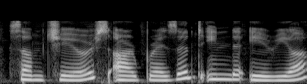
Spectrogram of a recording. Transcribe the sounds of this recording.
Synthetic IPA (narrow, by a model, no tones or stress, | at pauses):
sʌ̃mt͡ʃeəɾsaːɾpɾezə̃ɳʈɪ̃nd̪əʔeɾia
